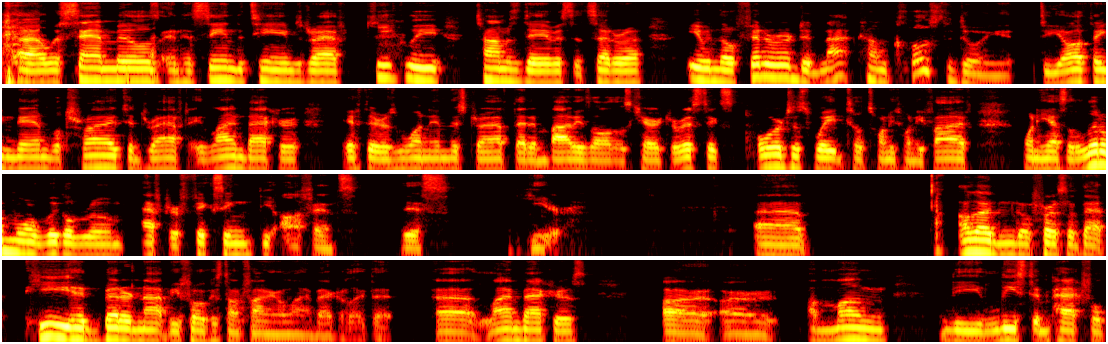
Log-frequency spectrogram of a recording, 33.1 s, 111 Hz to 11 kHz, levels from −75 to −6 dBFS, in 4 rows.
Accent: American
